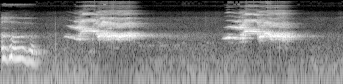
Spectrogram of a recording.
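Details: Black-capped lory, described as talkative with varied sounds: a short low warbled note, then two loud, rasping, whistle-tinged squawks about one and a half seconds apart in a quiet setting.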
